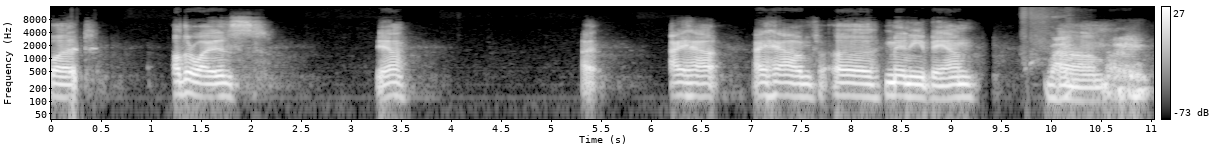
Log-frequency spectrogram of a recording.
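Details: Adult female stroke survivor with aphasia after her stroke; aphasia after stroke.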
